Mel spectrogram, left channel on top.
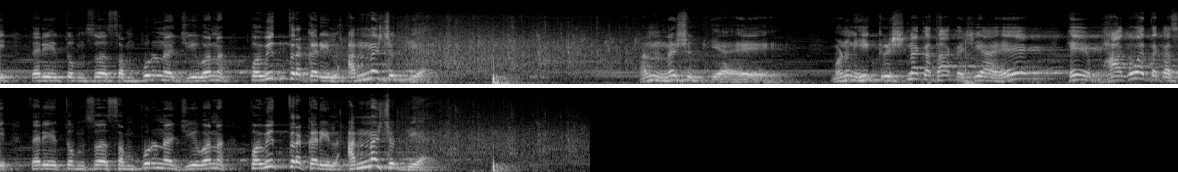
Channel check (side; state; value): right; drops out; at 5.9 s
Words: तरी तुमचं संपूर्ण जीवन पवित्र करील. अन्नशुद्धी आहे, अन्नशुद्धी आहे. म्हणून ही कृष्ण कथा कशी आहे, हे भागवत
